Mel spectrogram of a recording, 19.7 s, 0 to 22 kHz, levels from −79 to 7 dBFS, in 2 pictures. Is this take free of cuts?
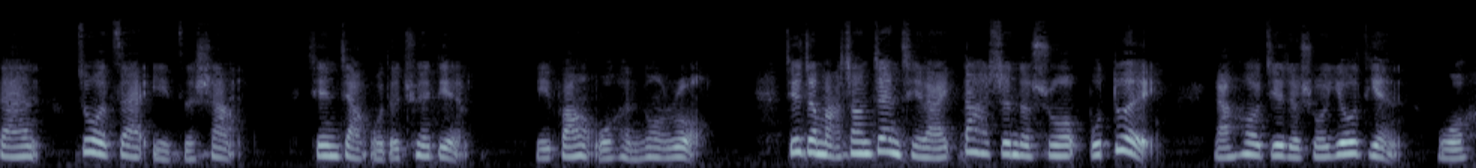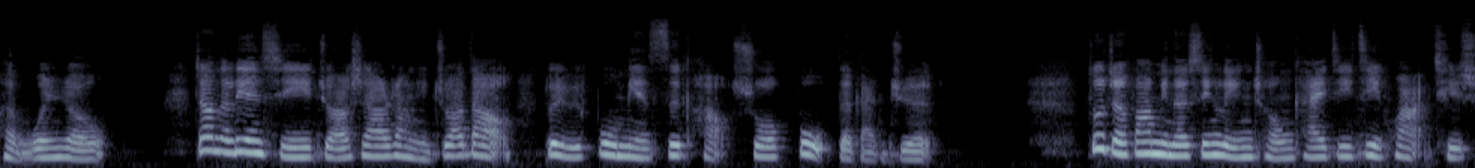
yes; 0 cuts

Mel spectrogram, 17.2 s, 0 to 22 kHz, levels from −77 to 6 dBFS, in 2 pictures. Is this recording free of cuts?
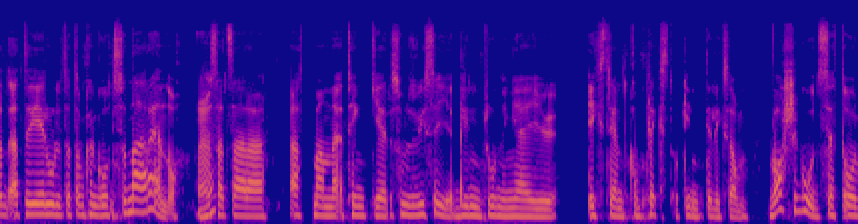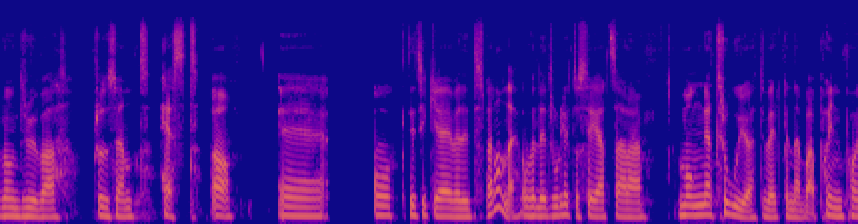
no; 3 cuts; at 1.1 s, 7.6 s, 10.6 s

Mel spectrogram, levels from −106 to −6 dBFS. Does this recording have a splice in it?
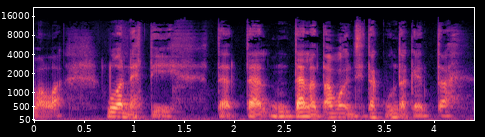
no; 0 cuts

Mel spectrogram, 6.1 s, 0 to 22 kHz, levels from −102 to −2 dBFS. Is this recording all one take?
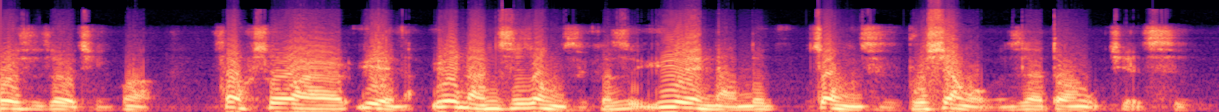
no; 1 cut; at 2.1 s

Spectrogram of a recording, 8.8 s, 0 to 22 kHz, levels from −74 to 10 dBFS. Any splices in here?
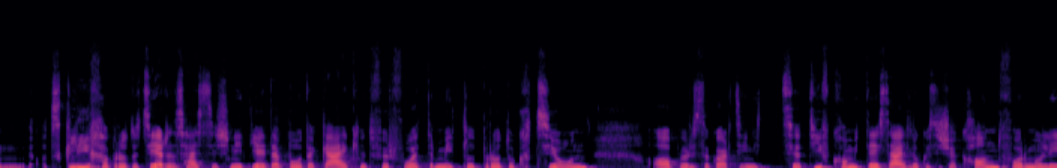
yes; 1 cut; at 5.3 s

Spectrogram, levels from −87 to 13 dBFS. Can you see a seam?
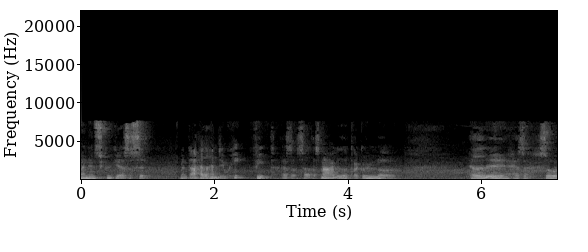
yes; 1 cut; at 1.4 s

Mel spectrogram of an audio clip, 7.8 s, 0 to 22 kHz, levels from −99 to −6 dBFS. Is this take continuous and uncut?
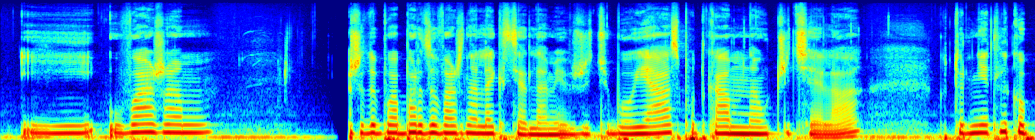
yes; 0 cuts

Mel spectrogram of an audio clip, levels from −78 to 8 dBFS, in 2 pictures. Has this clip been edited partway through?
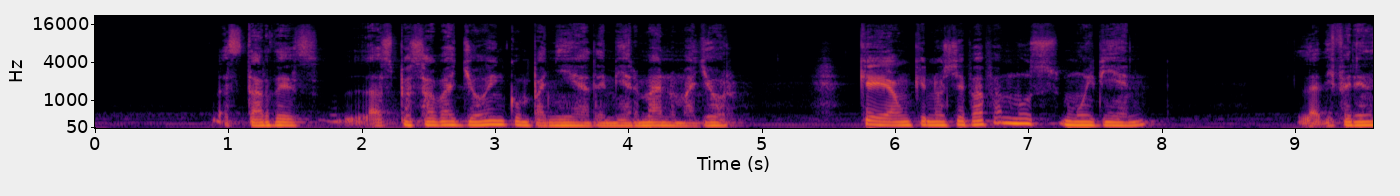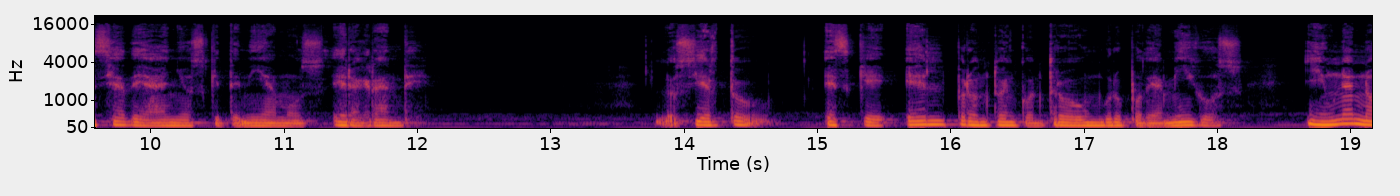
no; 0 cuts

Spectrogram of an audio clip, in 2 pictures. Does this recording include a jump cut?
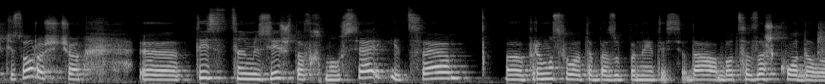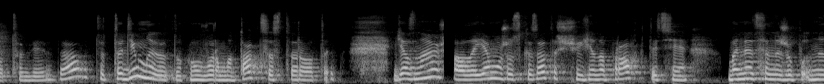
yes; 1 cut; at 12.7 s

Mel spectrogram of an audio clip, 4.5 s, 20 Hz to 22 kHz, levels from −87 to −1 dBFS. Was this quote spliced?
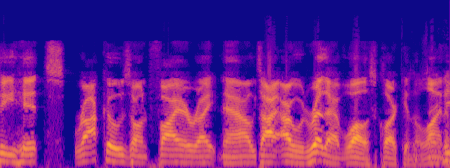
yes; 1 cut; at 2.6 s

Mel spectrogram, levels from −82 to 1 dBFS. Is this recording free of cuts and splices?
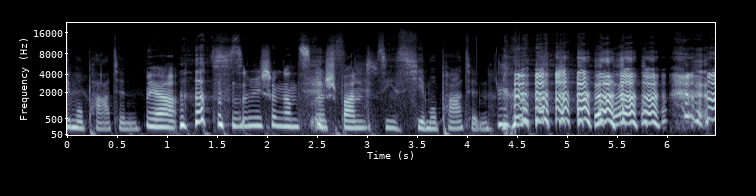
yes; 0 cuts

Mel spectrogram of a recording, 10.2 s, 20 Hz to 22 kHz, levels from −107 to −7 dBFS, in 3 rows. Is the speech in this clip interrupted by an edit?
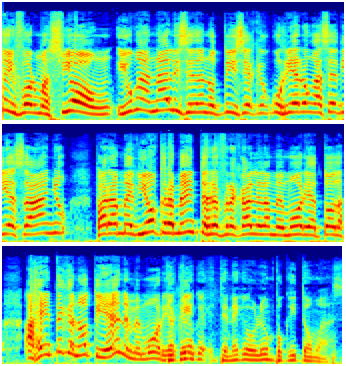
no; 0 cuts

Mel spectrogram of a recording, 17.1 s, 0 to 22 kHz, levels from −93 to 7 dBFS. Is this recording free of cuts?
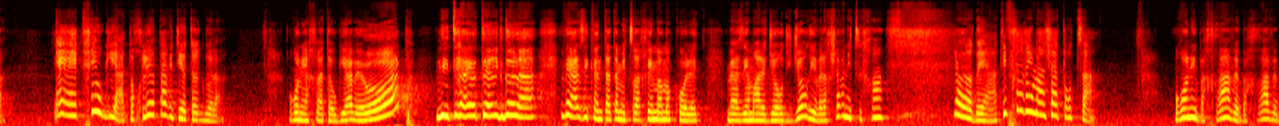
no; 1 cut; at 12.7 s

